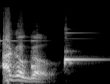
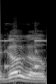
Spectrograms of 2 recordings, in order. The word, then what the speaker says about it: agogo: Agogo. We Americans say agogo, but agogo.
